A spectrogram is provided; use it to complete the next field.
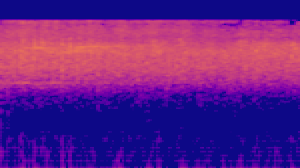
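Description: An audience at church claps as a clap offering to the Lord, a dense, even wash of many hands that holds at a constant loudness for the full three seconds with no voices over it.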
